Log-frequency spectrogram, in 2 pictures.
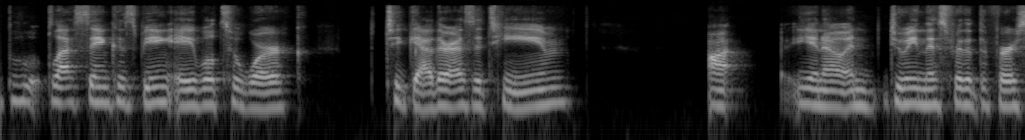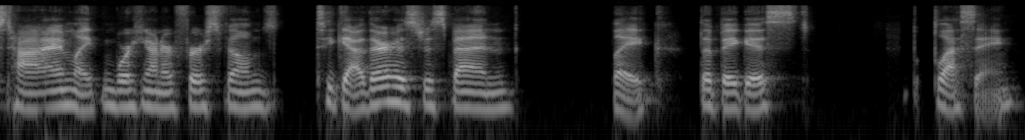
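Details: Adult woman who stutters, a stuttering-awareness advocate, speaking in a real podcast interview; stuttering.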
